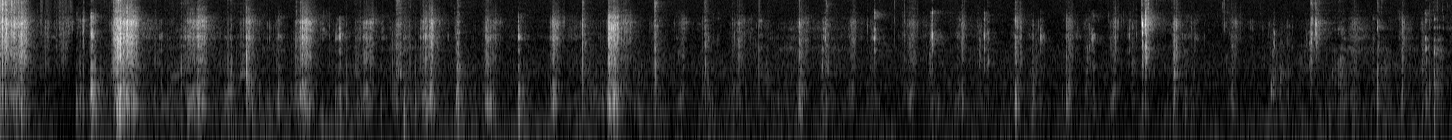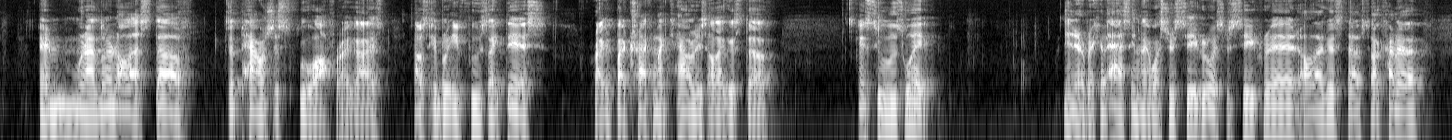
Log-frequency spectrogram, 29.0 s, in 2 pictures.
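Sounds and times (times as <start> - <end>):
person chewing crunchy food: 0.0 - 14.9, 23.9 - 25.2.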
